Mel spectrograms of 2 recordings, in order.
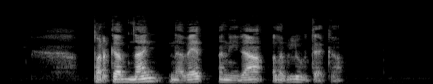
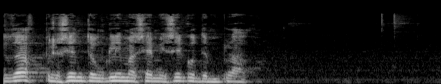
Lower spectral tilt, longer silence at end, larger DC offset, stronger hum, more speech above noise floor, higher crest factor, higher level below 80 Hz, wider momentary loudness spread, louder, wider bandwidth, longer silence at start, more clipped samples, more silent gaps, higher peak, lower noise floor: about the same, -5.5 dB/octave vs -5 dB/octave; second, 0.9 s vs 1.9 s; neither; neither; first, 50 dB vs 37 dB; about the same, 22 dB vs 18 dB; second, -68 dBFS vs -54 dBFS; first, 22 LU vs 9 LU; second, -22 LUFS vs -19 LUFS; second, 10 kHz vs 11.5 kHz; first, 0.45 s vs 0.05 s; neither; neither; about the same, -2 dBFS vs -4 dBFS; first, -71 dBFS vs -56 dBFS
